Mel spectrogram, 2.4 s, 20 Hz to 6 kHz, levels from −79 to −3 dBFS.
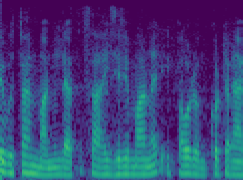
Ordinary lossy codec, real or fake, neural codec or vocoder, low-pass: none; fake; codec, 16 kHz in and 24 kHz out, 0.6 kbps, FocalCodec, streaming, 2048 codes; 5.4 kHz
